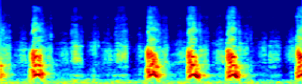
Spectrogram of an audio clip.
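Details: Aggressive Rottweiler named Loki at a kennel in Hoàng Mai, Hanoi, Vietnam, giving deep, loud single barks, five sharp blasts spaced irregularly about half a second to a second and a half apart against a quiet background.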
